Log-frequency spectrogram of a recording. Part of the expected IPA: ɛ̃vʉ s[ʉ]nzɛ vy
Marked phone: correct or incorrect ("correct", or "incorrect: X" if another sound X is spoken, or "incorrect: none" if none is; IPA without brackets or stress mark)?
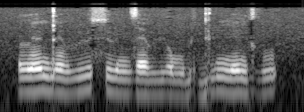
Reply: correct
